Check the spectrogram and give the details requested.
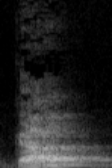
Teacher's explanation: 그래서 그 got to가 gotta가 될 수 있는 데는 이렇게 똑같은 발음이 한 두 개가 연속적으로 오니까 하나만 남기고 T 발음이 모음과 모음 사이에 껴있고 강세음절의 시작이 아니기 때문에 플랩으로 바뀌어서 gotta가 되는 거예요. 이렇게 부드럽게 gotta.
